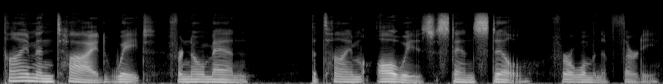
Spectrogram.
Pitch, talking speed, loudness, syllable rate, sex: 115 Hz, 145 wpm, -21 LUFS, 3.4 syllables/s, male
